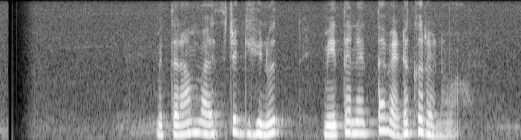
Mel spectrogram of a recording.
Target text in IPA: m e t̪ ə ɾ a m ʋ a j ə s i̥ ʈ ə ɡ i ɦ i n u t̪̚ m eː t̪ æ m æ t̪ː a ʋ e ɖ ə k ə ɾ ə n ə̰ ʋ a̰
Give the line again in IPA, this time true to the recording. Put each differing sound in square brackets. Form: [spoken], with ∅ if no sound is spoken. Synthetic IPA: m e t̪ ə ɾ a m ʋ a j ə s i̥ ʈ ə ɡ i ɦ i n u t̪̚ m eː t̪ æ [n] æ t̪ː a ʋ [æ] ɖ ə k ə ɾ ə n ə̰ ʋ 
